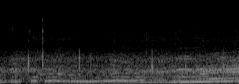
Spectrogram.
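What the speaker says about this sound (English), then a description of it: "If you're going to go around twice, do a donut" A Subaru Legacy rally car spins a donut on a stage of a historic rally festival, its engine droning steadily at a distance and rising slightly toward the end under a faint background wash.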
